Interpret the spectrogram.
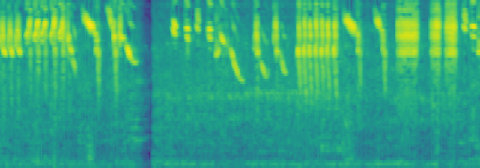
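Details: Recorded by mobile phone at evening, a Himalayan goldfinch delivers quick bright twittering phrases, rhythmic chip series and harsh buzzy bursts, separated by one short silent gap.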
